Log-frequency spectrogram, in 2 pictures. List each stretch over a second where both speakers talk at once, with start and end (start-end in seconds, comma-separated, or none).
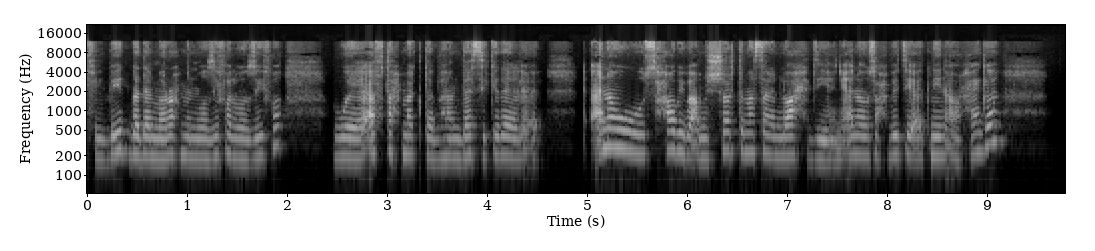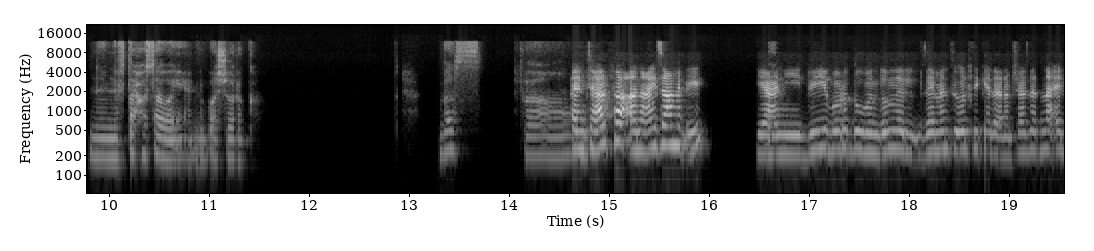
none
